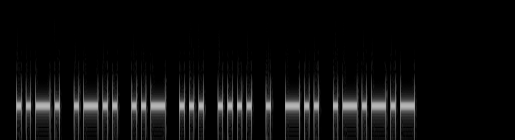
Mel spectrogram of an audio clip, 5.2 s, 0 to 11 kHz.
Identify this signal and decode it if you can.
Morse code, heard as a keyed tone, about 25 wpm, 700 Hz. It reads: FLUSHED.
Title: A Sound Of Thunder 25wpm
